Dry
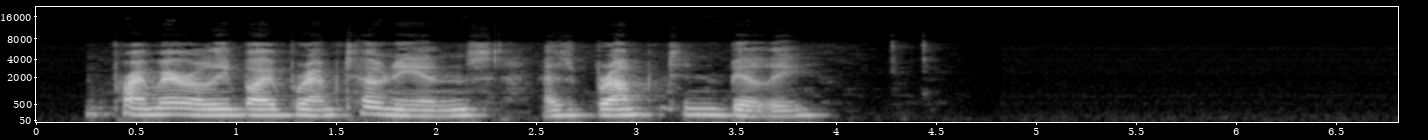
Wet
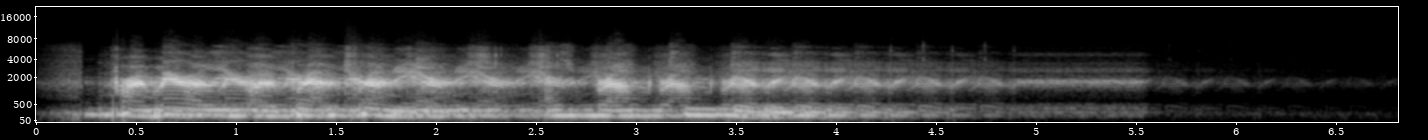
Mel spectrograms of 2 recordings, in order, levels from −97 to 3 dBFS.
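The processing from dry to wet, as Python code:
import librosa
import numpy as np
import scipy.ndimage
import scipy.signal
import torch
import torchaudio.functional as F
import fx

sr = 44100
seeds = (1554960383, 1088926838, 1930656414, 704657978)

p1 = fx.pitch_ramps(x, sr, semitones=-3.5, every_ms=632)
p2 = fx.leveller(p1, sr, passes=1)
p3 = fx.over_compress(p2, sr, threshold_db=-20.0, ratio=-1.0)
p4 = p2 + (p3 * 10.0 ** (-3.0 / 20.0))
p5 = fx.double_bandpass(p4, sr, hz=580.0, octaves=2.9)
p6 = p5 + fx.echo_split(p5, sr, split_hz=420.0, low_ms=155, high_ms=308, feedback_pct=52, wet_db=-5, dry=0)
p7 = fx.spec_freeze(p6, sr, seeds[0], at_s=4.93, hold_s=0.6)
p8 = fx.pre_swell(p7, sr, db_per_s=120.0)
y = p8 * 10.0 ** (5.0 / 20.0)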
